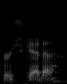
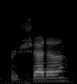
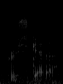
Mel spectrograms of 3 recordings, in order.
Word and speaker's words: bruschetta: are making our mexican bruschetta and yes it's pronounced bruce getta i thought it was bruschetta until i started making this video i decided to look it up it is in fact bruschetta last week i asked for lots of advice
